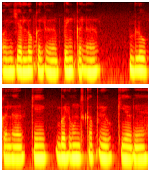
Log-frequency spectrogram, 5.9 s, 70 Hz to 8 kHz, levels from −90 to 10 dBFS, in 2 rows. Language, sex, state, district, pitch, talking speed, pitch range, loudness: Hindi, female, Bihar, Muzaffarpur, 150 Hz, 145 wpm, 145-155 Hz, -14 LUFS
